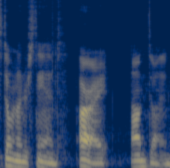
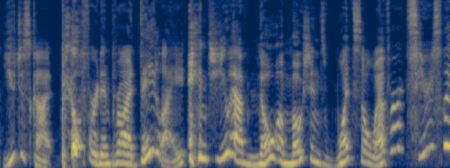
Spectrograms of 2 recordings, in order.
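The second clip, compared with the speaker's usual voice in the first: louder, higher exasperated rant; incredulous ranting, pitch climbing on seriously; exasperated disbelief; 10 semitones higher, 10 dB louder than usual. Retold or imitated. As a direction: scold him for not caring. Exasperated at the unbothered victim.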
